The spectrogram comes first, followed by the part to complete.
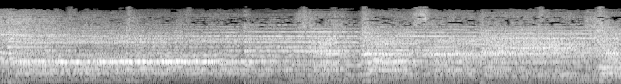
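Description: Choir singing with instrumental accompaniment, slow held chords whose bass note changes about every two and a half seconds.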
